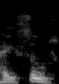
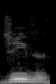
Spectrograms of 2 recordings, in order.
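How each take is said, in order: First: The J at the start is silent. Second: The J at the start is fully sounded. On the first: "and not Jesus" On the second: This is how Americans say it. "Americans call Jesus Jesus"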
